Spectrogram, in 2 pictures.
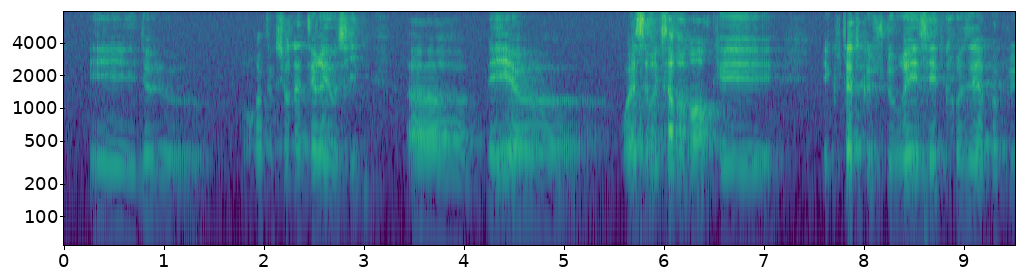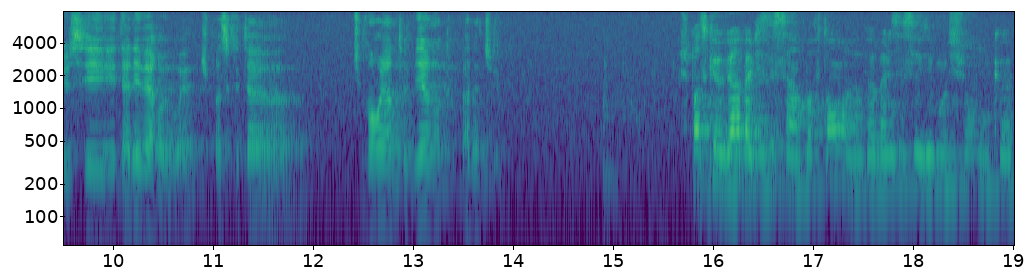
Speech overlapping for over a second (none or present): none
